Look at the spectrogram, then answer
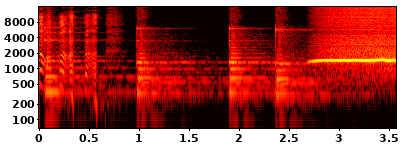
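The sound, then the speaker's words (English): A steady, slightly rising whistle with a breathy hiss, from outside, comes in near the end, held for about a second, after a few short ringing, bell-like tones. “A low whistle outside recalled him to the window.”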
